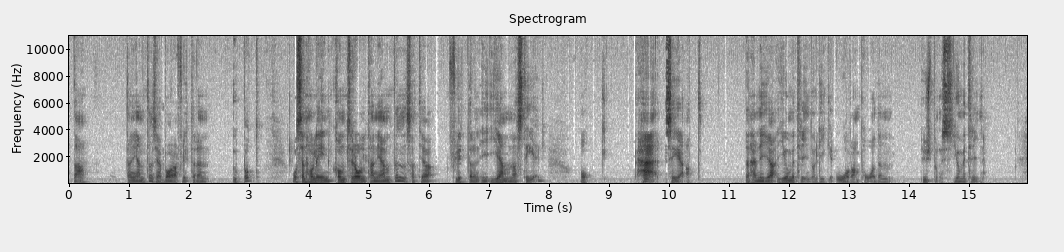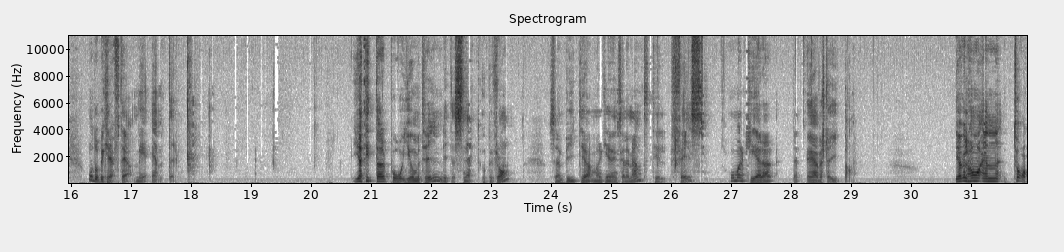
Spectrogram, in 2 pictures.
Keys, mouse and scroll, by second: 18.0 ctrl+Return, 21.3 middle click, 26.2 3, 28.4 click.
